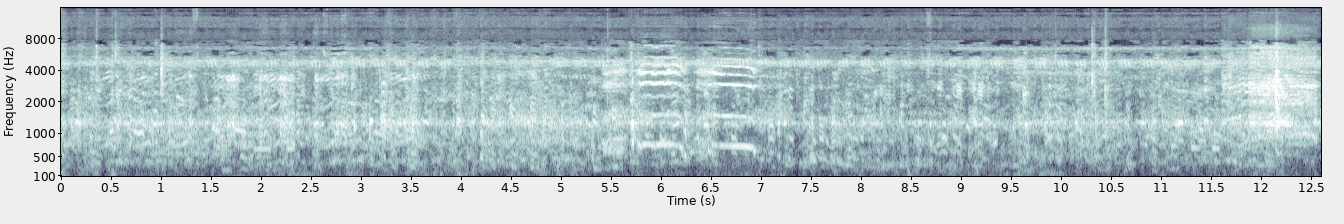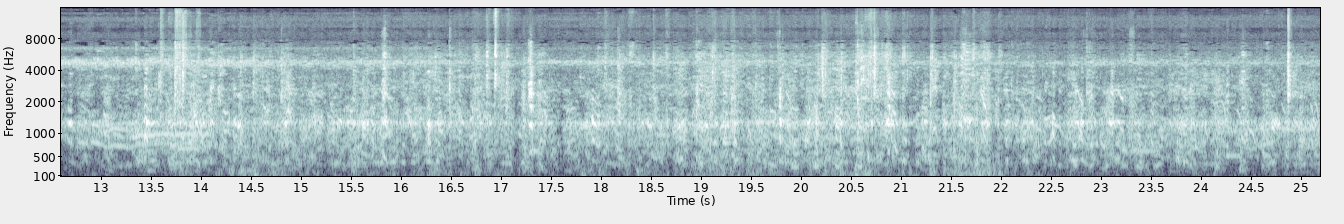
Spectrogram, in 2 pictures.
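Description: A large flock of gà hồ hens, a Đông Tảo cross, clucking continuously in many overlapping voices. Single louder calls stand out now and then, most clearly about six and twelve seconds in.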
